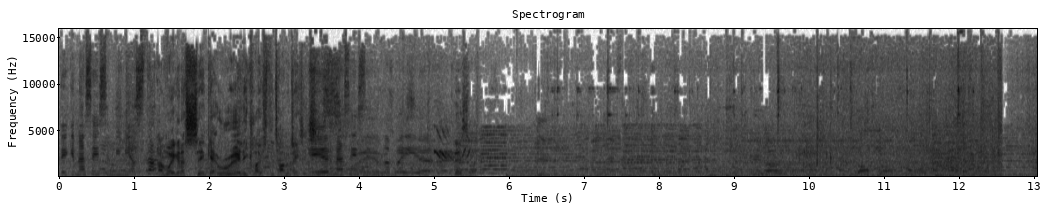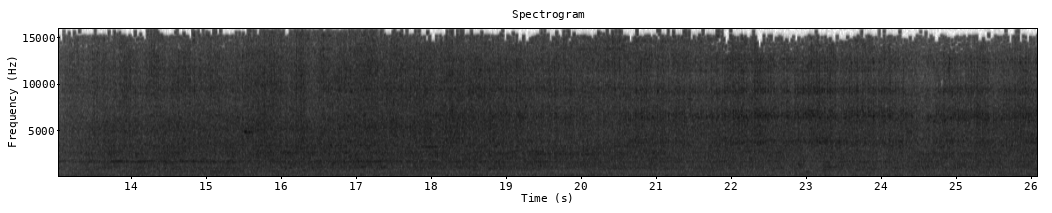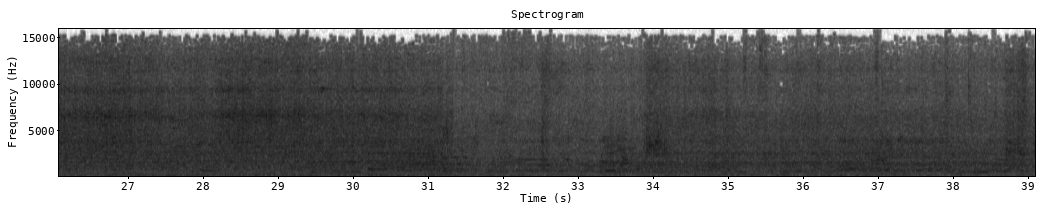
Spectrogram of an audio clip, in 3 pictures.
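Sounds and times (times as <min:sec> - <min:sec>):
crowd voices: 0:00.0 - 0:39.0
utility cart engine running: 0:00.0 - 0:39.0
music: 0:02.3 - 0:39.0.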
